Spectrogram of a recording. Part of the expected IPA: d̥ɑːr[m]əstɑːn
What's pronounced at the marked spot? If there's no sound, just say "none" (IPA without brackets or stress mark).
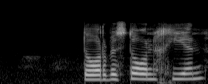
b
